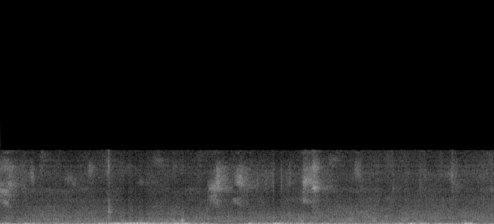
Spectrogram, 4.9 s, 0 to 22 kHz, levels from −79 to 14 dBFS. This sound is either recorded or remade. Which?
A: remade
